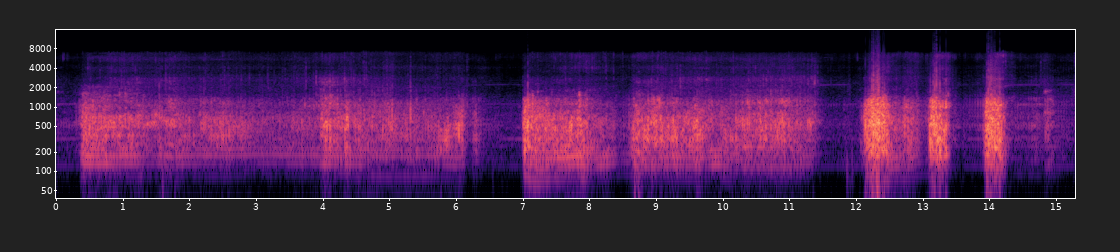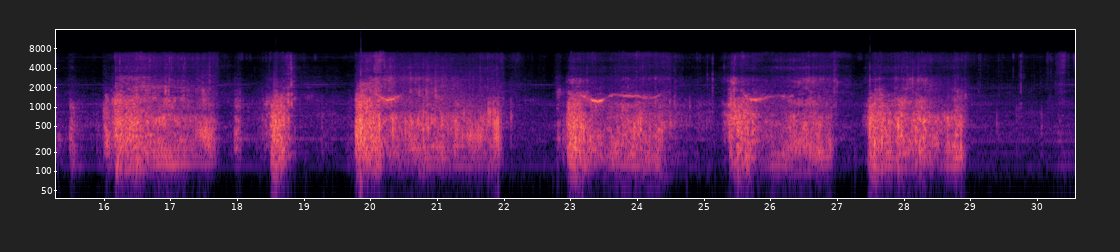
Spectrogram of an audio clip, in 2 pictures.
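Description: Toro Power Clear e21 60-volt battery snow blower running in repeated spurts of one to three seconds, with short quiet gaps between them and a brief wavering whine in a few of the spurts.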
